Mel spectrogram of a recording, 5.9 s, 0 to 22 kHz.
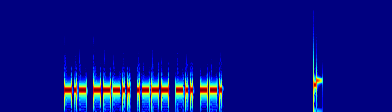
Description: Morse code, heard as a keyed tone, about 33 wpm, 700 Hz. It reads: K8JDG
